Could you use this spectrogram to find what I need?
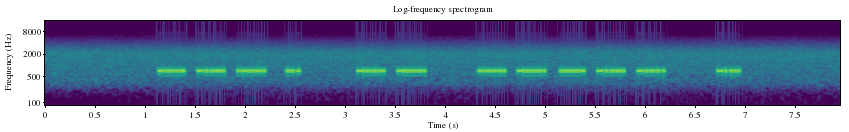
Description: Hellschreiber (Feld-Hell, 122.5 baud), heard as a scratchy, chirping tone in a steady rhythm, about 720 Hz. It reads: QRZ? DE CE9RP K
